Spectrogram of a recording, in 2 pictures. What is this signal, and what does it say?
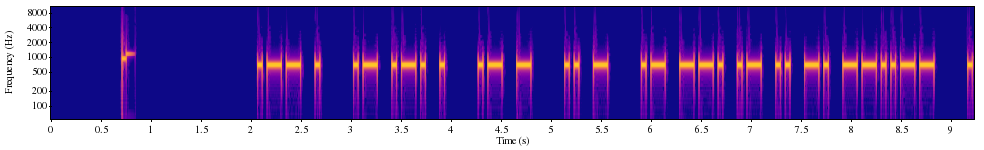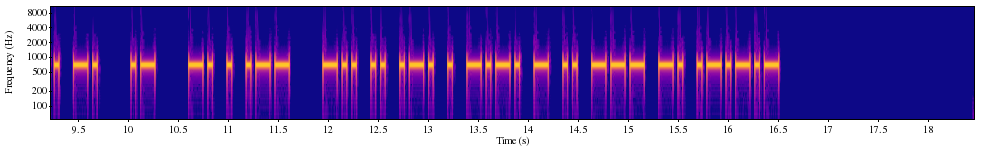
Morse code, heard as a keyed tone, about 25 wpm, 700 Hz. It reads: WE ARE AT IT AGAIN, IN A NEW DIRECTION.
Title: Sentences from Top 1000 Words - Review Part 5 - 25wpm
